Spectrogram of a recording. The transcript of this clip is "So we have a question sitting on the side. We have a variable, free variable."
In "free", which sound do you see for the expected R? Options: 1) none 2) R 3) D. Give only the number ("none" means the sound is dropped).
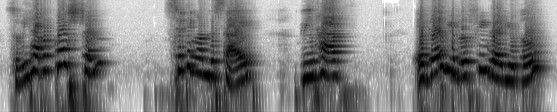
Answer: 1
